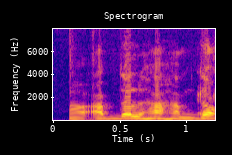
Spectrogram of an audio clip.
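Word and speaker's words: Abdalla Hamdok: Ano mag-pronounce? Abdullah Hamdok. Abdullah Hamdok.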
